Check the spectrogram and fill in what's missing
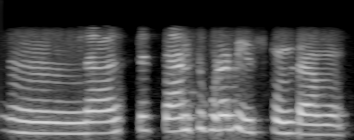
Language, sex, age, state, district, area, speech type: Telugu, female, 30-45, Telangana, Jangaon, rural, conversation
